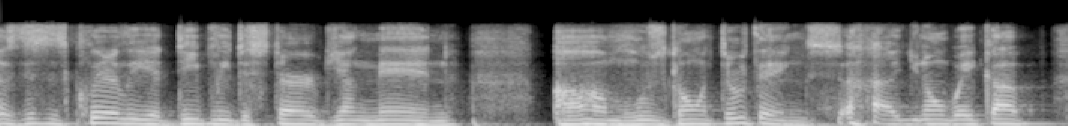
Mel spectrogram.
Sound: laugh

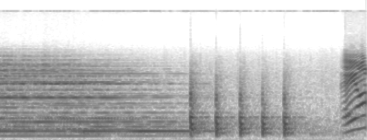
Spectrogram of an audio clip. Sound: knocking

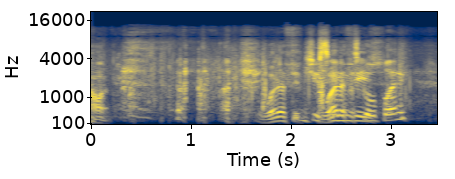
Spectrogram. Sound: laughing

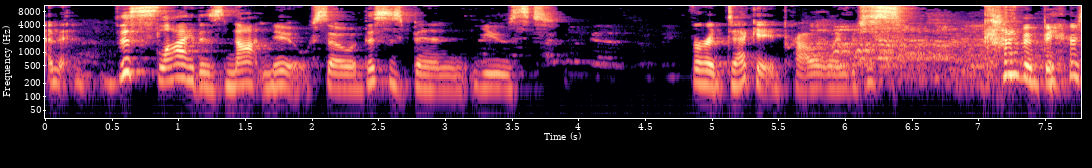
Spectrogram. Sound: audience laughter

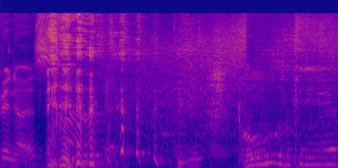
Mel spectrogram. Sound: laughs

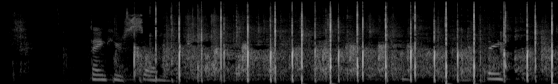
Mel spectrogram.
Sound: audience clapping

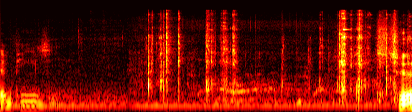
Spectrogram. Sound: A faint fighting sound

